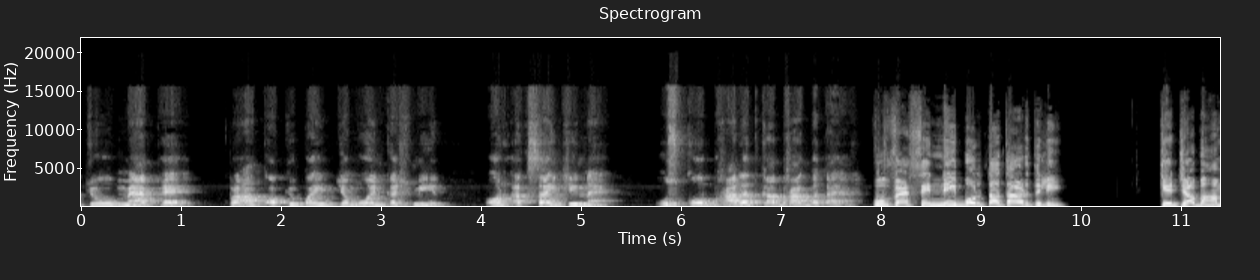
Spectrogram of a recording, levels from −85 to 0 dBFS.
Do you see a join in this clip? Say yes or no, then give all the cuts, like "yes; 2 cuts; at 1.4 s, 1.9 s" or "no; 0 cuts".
yes; 1 cut; at 7.7 s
